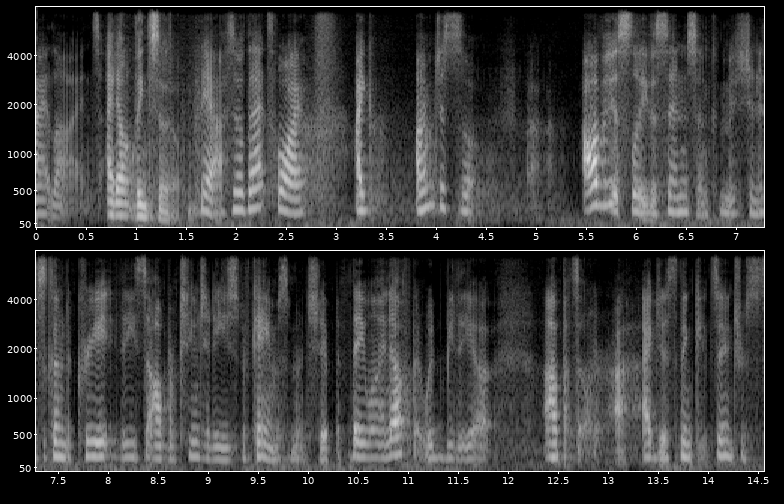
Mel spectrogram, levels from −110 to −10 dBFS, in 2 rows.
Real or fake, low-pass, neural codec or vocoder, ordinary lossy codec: fake; 7.2 kHz; codec, 16 kHz in and 24 kHz out, 0.4 kbps, LongCat-Audio-Codec, fine tuned four codebook decoder; Opus, 64 kbps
